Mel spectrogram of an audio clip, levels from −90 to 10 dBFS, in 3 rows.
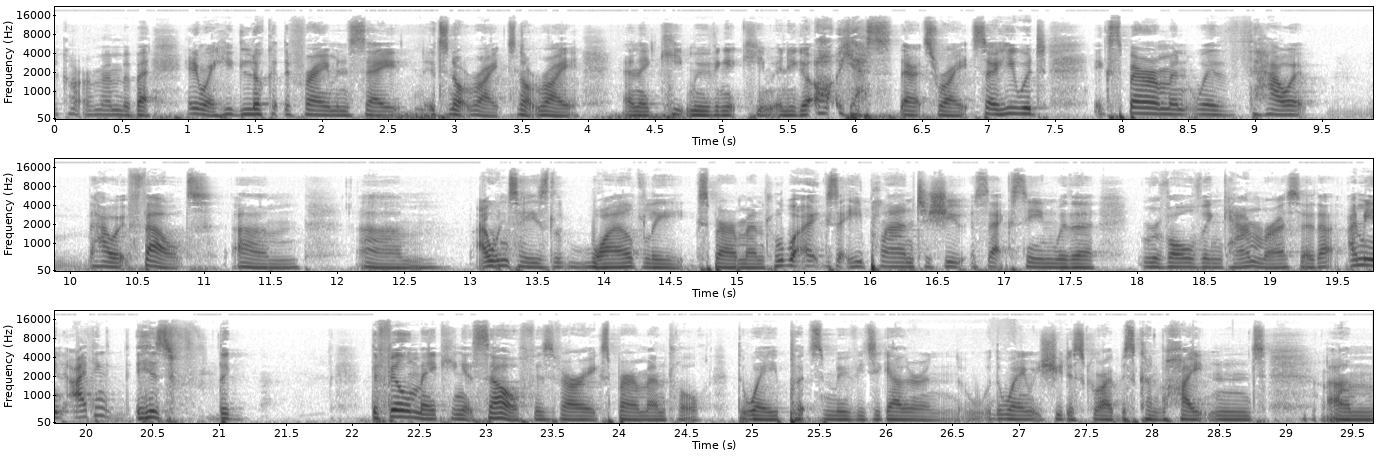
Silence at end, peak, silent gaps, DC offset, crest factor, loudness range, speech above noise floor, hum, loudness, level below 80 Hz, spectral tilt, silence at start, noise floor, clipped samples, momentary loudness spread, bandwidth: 0 s; -2 dBFS; none; under 0.1%; 22 dB; 4 LU; 32 dB; none; -24 LUFS; -38 dBFS; -5 dB/octave; 0.05 s; -56 dBFS; under 0.1%; 10 LU; 19.5 kHz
